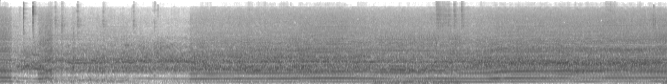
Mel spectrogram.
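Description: Race cars in the Gran Turismo Sport game, Fugu Z Cup, roar at steady high revs with a continuous engine drone, tire scrubbing and a brief shift near the start, loud and close throughout.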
